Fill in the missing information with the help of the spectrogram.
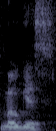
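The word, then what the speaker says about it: Mogis: under one because it's obviously actually pronounced Mogus's favor, but I call it Mogi's favor.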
